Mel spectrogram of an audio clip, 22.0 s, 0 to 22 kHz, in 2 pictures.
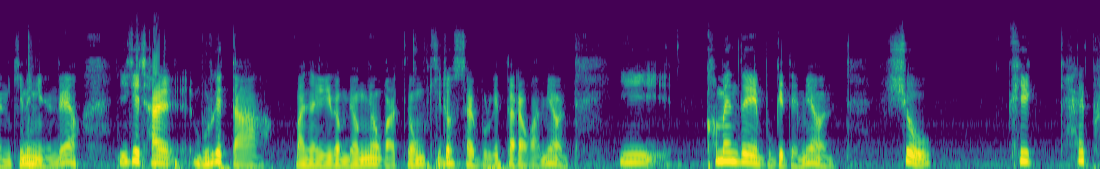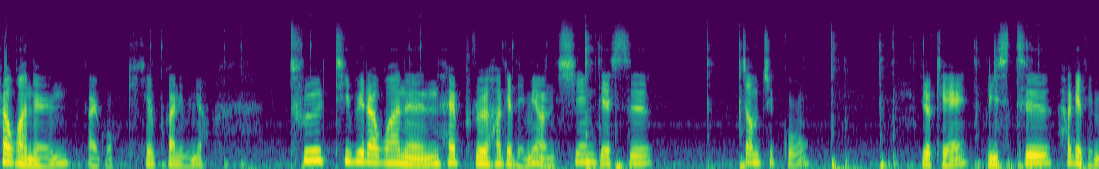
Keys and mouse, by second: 6.7 click, 10.8 click, 12.4 click, 13.2 click, 14.0 click, 15.1 click, 16.1 click, 16.9 click, 17.2 s, 20.5-21.9 typing.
